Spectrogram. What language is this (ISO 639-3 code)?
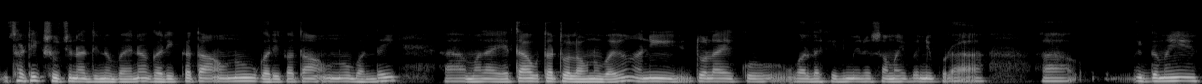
nep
